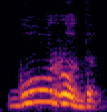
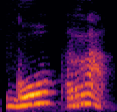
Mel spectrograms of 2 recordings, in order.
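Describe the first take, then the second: First: The second vowel sounds like O, ending in D. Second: The second vowel sounds like A, ending in T. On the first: "G O go, R O ro, D, gorod" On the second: "Kalau huruf O tidak mendapat penekanan, ... bunyinya A"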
